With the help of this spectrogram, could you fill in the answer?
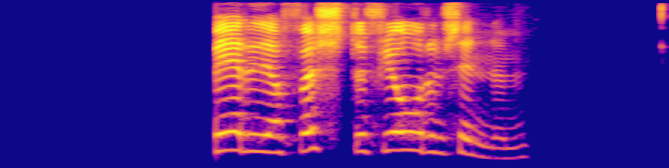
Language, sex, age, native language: Icelandic, male, 11, Icelandic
